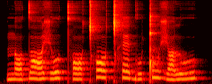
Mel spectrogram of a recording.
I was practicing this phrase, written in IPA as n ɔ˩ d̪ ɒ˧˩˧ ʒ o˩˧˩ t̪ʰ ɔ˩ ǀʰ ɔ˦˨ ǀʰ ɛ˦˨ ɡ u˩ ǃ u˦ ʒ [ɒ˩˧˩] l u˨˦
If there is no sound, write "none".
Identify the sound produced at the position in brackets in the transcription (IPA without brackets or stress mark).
ɒ˩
